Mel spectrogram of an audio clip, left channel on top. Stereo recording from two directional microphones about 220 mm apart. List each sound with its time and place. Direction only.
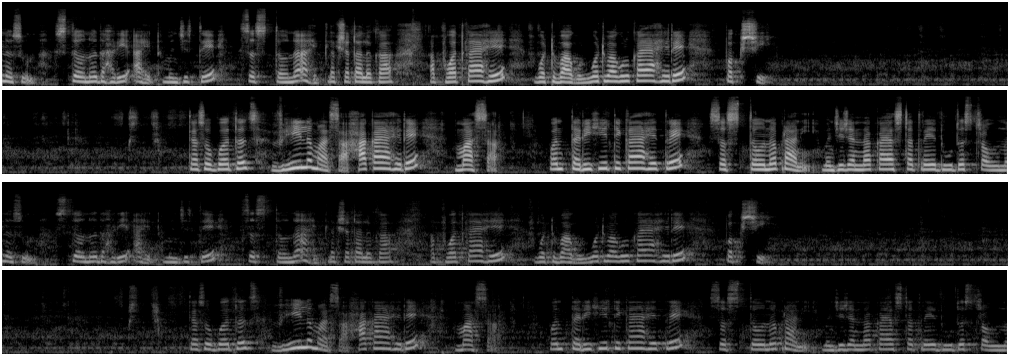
0.0 s a woman's voice: 45° left (ahead or behind)
11.9 s a woman's voice: 45° left (ahead or behind)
